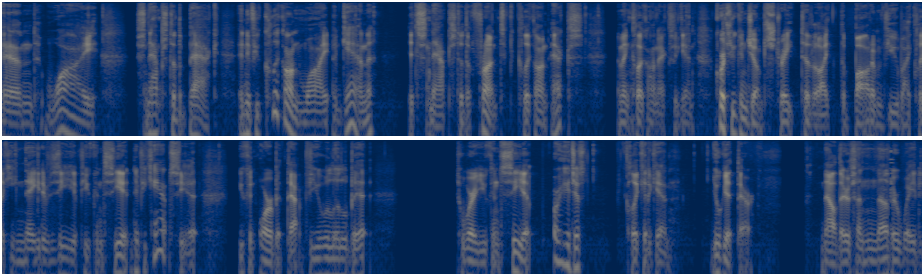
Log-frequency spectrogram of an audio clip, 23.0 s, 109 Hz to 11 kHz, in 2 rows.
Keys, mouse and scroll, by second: 1.1 click, 4.4 click, 7.3 click, 8.4 click, 11.4 click, 14.2 click, 14.5-15.7 drag, 16.7 click, 18.8 click, 19.5 click, 20.2 click.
